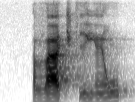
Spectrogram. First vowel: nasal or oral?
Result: oral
